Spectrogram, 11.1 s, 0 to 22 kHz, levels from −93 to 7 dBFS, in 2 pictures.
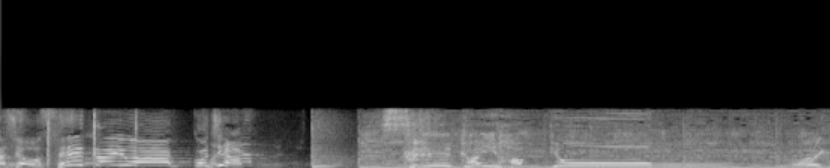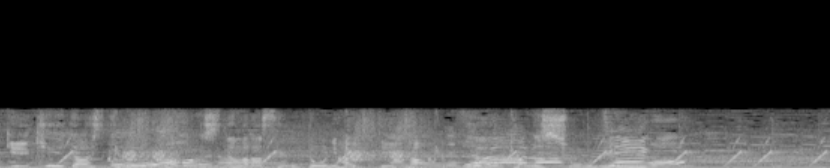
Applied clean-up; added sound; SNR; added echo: none; none; none; none.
